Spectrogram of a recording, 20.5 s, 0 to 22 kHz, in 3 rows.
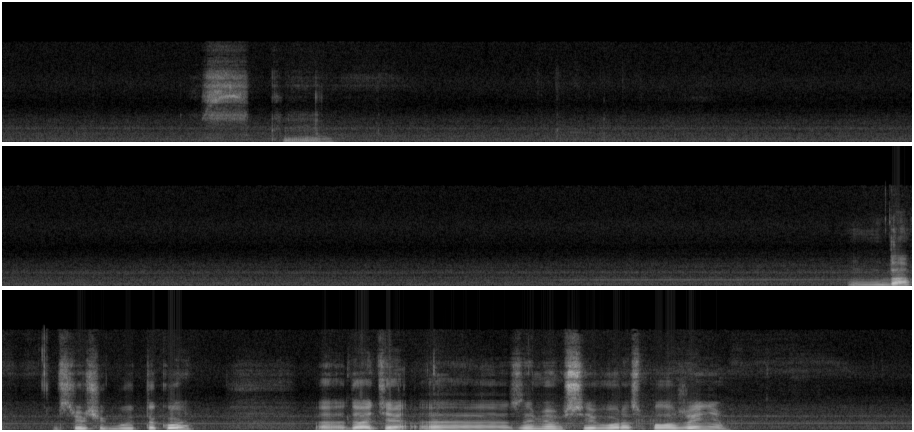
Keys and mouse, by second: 0.8 s, 3.9 middle click, 4.3 middle click, 5.8-7.8 drag, 17.7-19.6 drag.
